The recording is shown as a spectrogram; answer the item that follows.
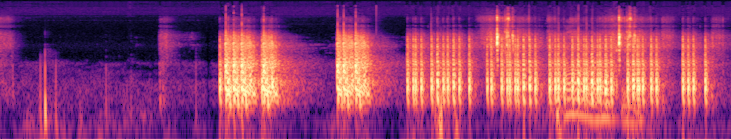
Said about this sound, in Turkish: Şu an bakın kimin nereden sıktığı belli değil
